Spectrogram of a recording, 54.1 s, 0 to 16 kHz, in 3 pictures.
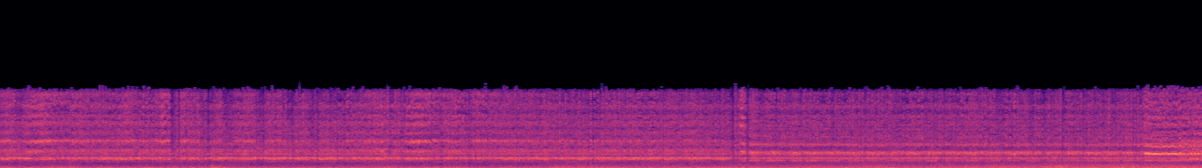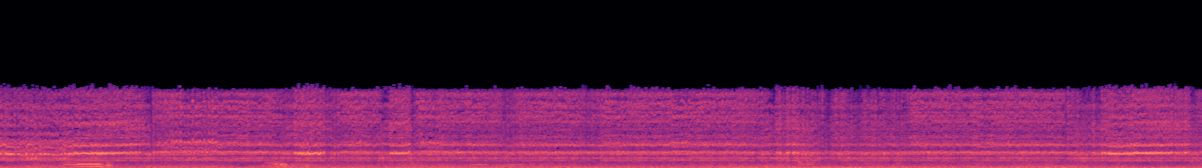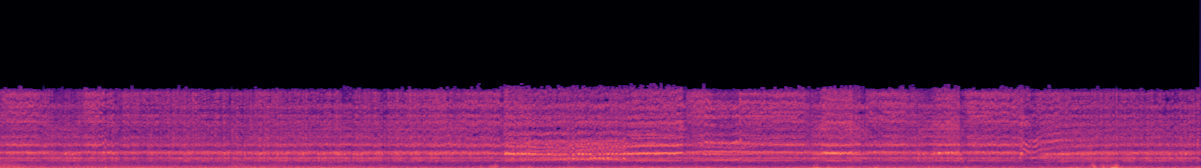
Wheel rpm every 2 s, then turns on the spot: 230, 230, 230, 230, 230, 220, 200, 200, 200, 200, 200, 200, 200, 200, 200, 200, 200, 200, 200, 200, 200, 200, 200, 200, 200, 190, 190.
none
